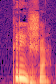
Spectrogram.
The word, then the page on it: toit: France; IPA: /twa/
